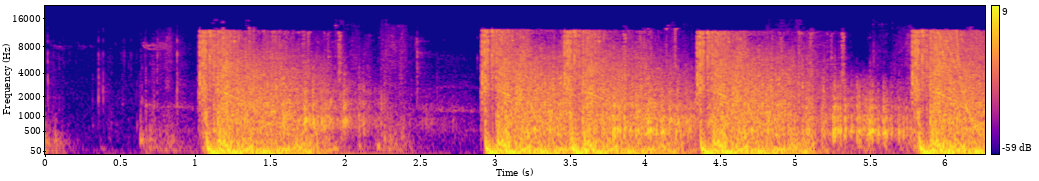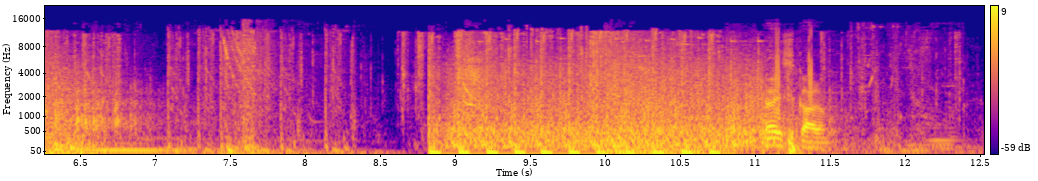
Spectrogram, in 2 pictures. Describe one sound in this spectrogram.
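Gunshots fire in loud rapid bursts.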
